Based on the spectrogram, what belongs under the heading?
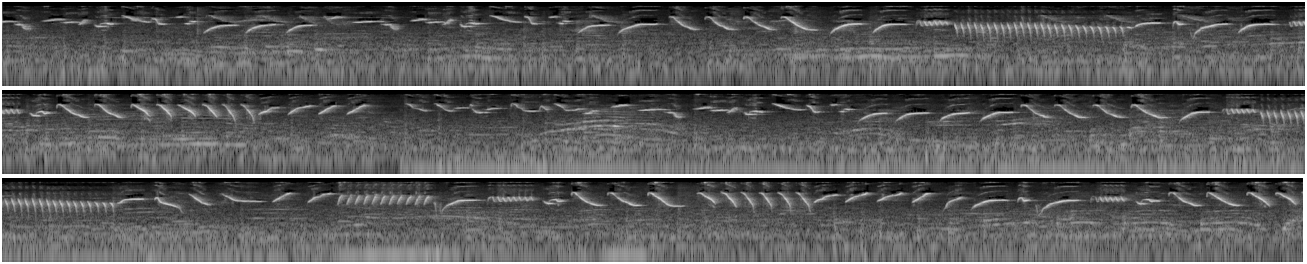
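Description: Forest birds calling in fast runs of quick, high, sweeping chirps, broken twice by a longer buzzing note lasting about a second.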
